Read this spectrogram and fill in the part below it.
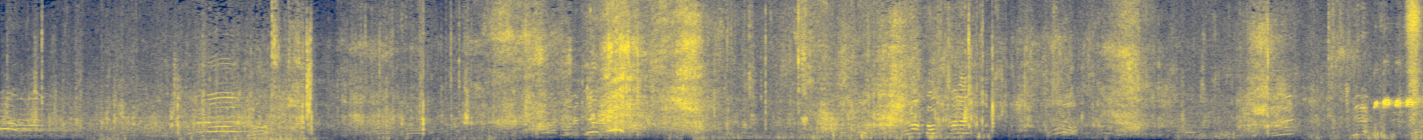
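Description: Players shout to each other across an open outdoor rink.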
